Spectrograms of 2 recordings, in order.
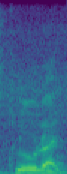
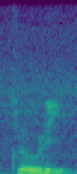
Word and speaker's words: chloride: sodium flow right you you pronounce it as chloride not clearly it ends with it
